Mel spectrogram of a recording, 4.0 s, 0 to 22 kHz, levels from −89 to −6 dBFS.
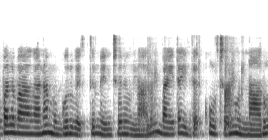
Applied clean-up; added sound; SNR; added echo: neural mask model DeepFilterNet 3.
